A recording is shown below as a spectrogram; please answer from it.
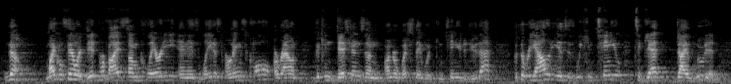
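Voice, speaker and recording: Sped-up chipmunk-pitched man ranting. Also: fairly bright tone, a little hiss or hum. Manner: indignant, emphatic. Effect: sped-up playback, high chipmunk-like pitch. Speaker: crypto influencer. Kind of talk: ranting video commentary.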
